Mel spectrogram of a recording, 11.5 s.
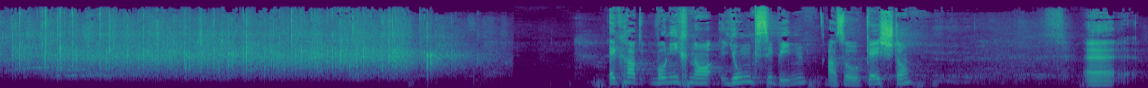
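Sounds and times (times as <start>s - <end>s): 
audience applause: 0.0s - 5.2s
speech: 6.1s - 9.3s, 10.8s - 11.3s
laughter: 9.3s - 10.8s.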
